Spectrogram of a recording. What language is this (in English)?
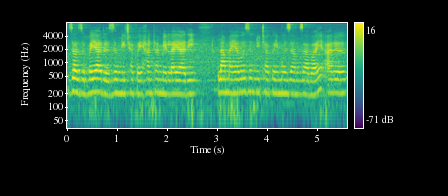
Bodo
